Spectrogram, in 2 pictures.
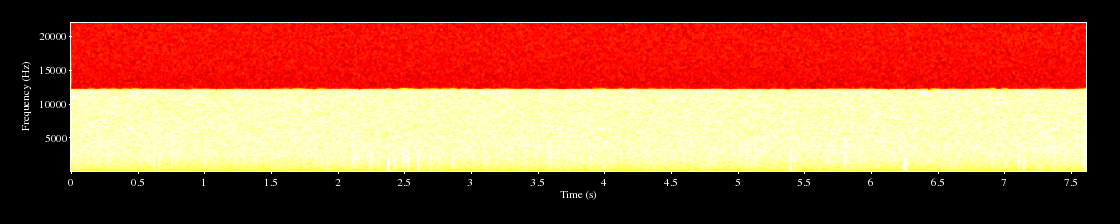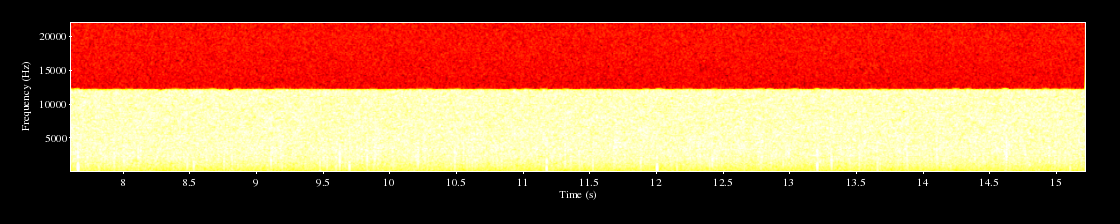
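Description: Steady hiss of an old film soundtrack with a faint steady hum and scattered clicks and pops, the loudest pop about six seconds in.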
